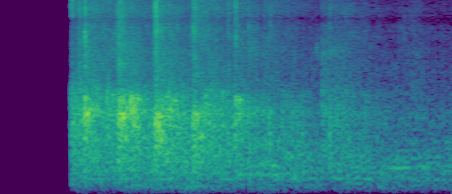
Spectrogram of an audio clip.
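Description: An audience breaks into applause for a guest lecturer at a public anniversary lecture, a burst of clapping that starts suddenly, peaks early and gradually fades over a few seconds.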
